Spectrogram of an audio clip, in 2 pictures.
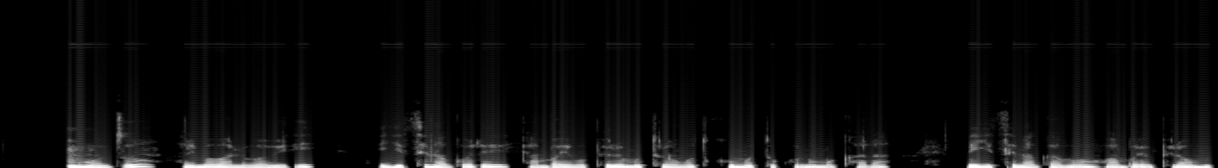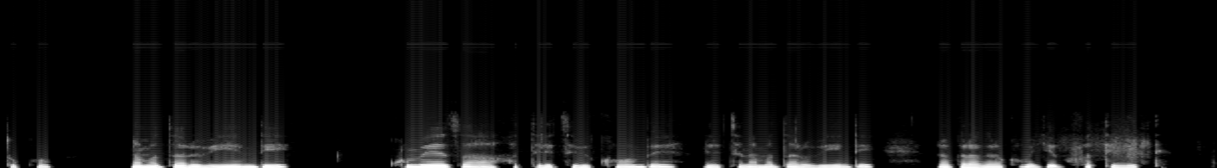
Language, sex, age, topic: Kinyarwanda, female, 25-35, health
